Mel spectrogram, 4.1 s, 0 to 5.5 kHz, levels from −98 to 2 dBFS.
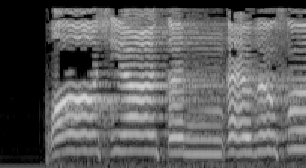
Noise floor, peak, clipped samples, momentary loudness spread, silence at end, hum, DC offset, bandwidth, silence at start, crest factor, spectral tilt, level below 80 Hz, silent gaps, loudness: -90 dBFS; -8 dBFS; under 0.1%; 10 LU; 0 s; none; under 0.1%; 5 kHz; 0.65 s; 16 dB; -2 dB/octave; -68 dBFS; none; -21 LUFS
